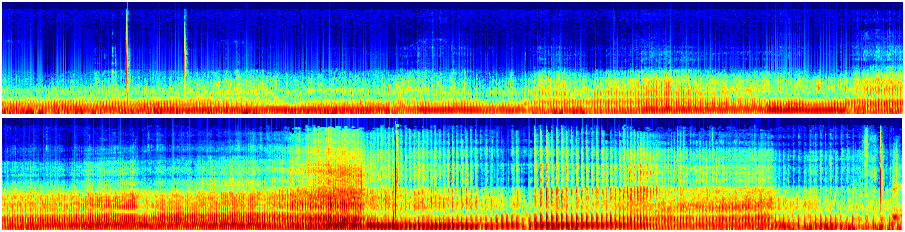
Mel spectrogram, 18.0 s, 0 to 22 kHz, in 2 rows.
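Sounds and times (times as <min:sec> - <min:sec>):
quad bike engine revving: 0:05.2 - 0:18.0.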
